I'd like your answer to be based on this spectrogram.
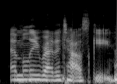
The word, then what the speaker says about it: Ratajkowski: Emily Ratajkowski. – Ratajkowski. – Ratajkowski.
